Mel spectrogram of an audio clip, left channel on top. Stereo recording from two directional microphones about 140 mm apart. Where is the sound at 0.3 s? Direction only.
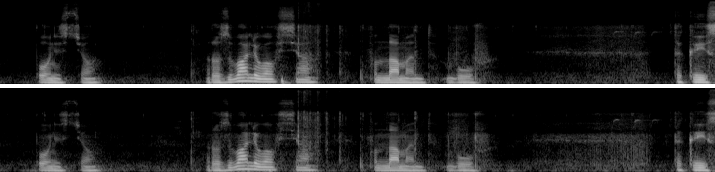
45° left (ahead or behind).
